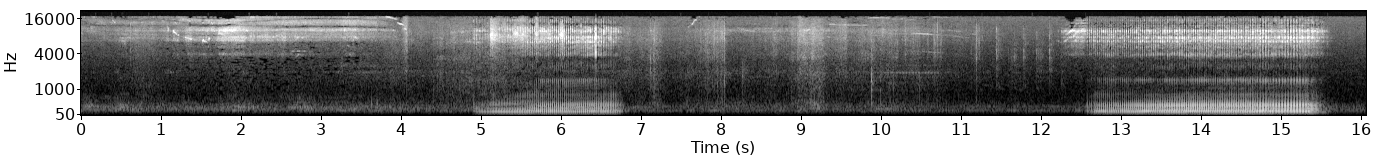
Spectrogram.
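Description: Two long, loud rattling snores on the in-breath, separated by quiet breathing; a dog snoring in a small room.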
